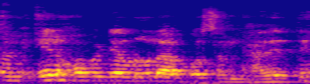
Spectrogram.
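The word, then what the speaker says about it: L'Hôpital: तो चलिए थोड़ा सा सिखला ही देते हैं आपको एल हॉपिटल रूल, जिसको एल हॉस्पिटल रूल लोग कहता है, लिख देता है, लेकिन actual pronunciation is एल हॉपिटल rule. लिखाता हॉस्पिटल ही है ना।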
